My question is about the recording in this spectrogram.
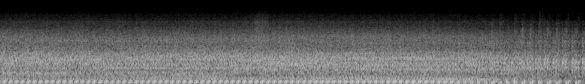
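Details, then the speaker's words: Victa Briggs & Stratton push mower, sitting about two years, just started, lever broken: slightly lumpy low putter at idle, smothered and not clearing; owner thinks it sounds like the choke is on, possibly running rich. "All right. It just like sounds like it's got a choke on or something."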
